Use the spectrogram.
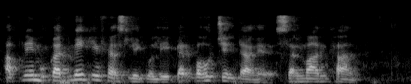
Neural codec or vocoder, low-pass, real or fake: codec, 24 kHz, 3 kbps, HILCodec; 9.9 kHz; fake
